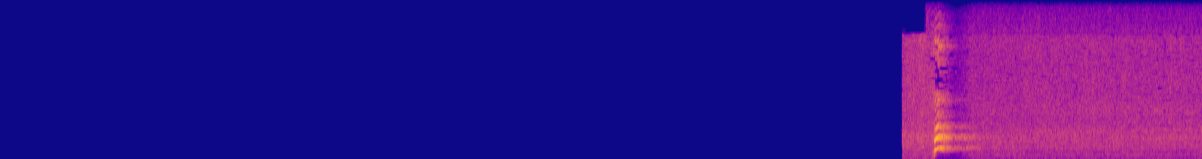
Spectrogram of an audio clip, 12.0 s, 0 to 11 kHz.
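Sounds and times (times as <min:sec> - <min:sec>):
dog barking high-pitched: 0:09.3 - 0:09.9.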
